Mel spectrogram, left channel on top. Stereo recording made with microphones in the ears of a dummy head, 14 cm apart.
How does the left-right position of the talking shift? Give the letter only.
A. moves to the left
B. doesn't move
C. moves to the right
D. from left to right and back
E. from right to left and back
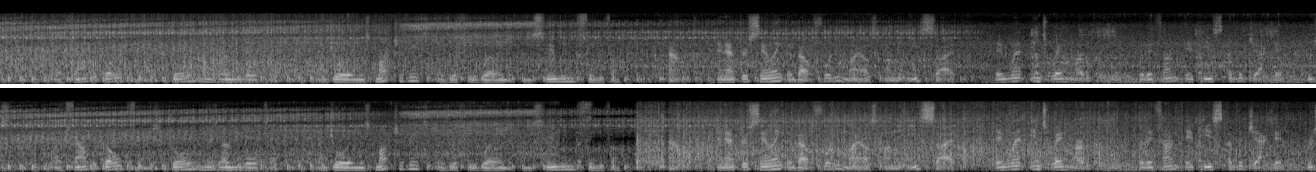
E.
